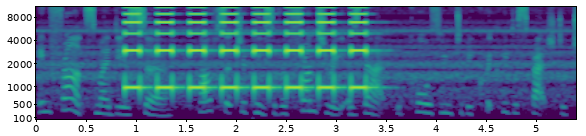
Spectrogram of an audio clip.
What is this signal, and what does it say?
Beep code, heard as beeps from a small speaker, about 980 Hz, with room echo and speech in English. 8 short. In AMI BIOS tables: display memory failure; in Dell tables: LCD failure.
